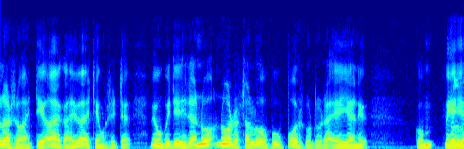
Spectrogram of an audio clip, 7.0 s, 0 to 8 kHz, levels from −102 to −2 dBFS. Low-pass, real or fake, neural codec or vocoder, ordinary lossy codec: 7.2 kHz; real; none; AAC, 48 kbps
